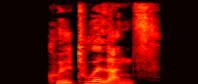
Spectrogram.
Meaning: genitive singular of Kulturland
- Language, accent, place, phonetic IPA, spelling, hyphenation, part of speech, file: German, Germany, Berlin, [kʊlˈtuːɐ̯ˌlant͡s], Kulturlands, Kul‧tur‧lands, noun, De-Kulturlands.ogg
